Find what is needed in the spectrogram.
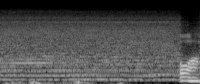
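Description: SJRC F11S Pro drone's brushless motors and propellers running with a steady, even-pitched buzzing hum as it hovers and turns indoors.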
